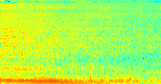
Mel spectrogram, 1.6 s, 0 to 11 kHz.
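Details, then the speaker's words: Nissan Xterra V6 after exhaust manifold/header work, warmed up: clean rev pulling up smoothly and falling back evenly, no ticking or knocking; normal revving. "The motor sounds amazing. No ticks, no knocks. Um, revs good."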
